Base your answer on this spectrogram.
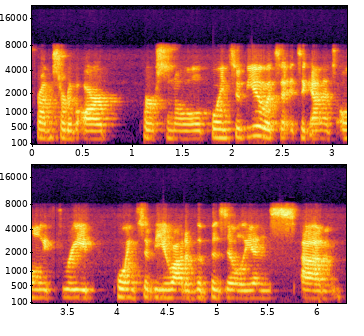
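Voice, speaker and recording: Woman from the US, young adult, monotone, hesitant with fillers, roomy muffled call audio. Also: medium pitch, moderate pace. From United States. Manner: hesitant, many fillers and hedges. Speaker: talk moderator. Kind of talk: panel discussion on a video call. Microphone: video call.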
